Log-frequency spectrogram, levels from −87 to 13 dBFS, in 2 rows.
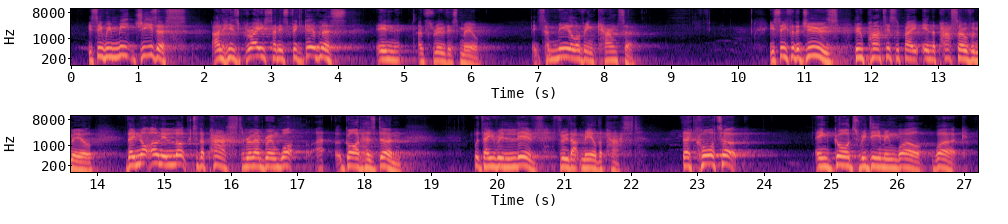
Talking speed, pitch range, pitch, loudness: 130 wpm, 140-210 Hz, 180 Hz, -16 LUFS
